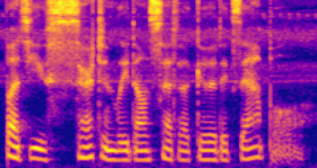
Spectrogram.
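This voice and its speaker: A woman voicing a haughty, menacing female lamia in an ASMR roleplay, with a husky, breathy voice and formal, condescending diction. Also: extremely low pitch, fairly even intonation, a little slow, warm tone. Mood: scornful, predatory. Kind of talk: ASMR roleplay, breathy half-whispered acting.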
